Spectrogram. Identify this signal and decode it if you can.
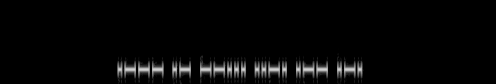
Morse code, heard as a keyed tone, about 34 wpm, 700 Hz. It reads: JA7FWR
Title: DXCC-100 Call Signs - 6 Characters - 35wpm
